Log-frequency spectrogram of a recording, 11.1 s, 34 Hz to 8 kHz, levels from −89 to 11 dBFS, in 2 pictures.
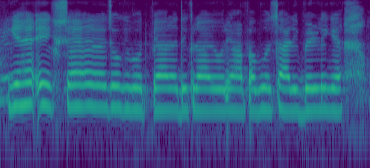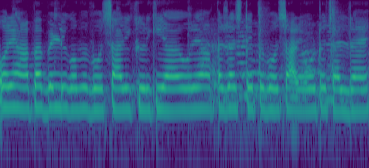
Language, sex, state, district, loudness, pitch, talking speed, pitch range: Hindi, female, Bihar, Sitamarhi, -30 LUFS, 230 Hz, 205 wpm, 225-240 Hz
